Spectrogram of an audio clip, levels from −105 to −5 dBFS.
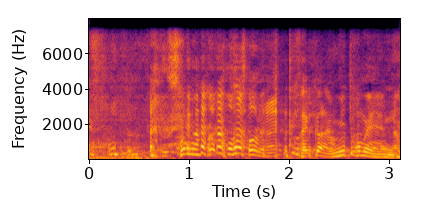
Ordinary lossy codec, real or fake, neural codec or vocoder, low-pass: none; fake; codec, 24 kHz, 3.1 kbps, DualCodec; 7.2 kHz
